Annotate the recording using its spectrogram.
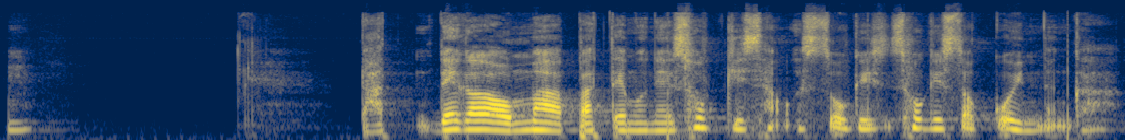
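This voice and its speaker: A young woman pastor delivers an impassioned church sermon. She rises into loud, emotional outbursts, then drops to hushed whispers. She keeps turning to her listeners with direct questions. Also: medium pitch, steady tone, a little slow, creaky, husky. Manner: asks the congregation questions directly.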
